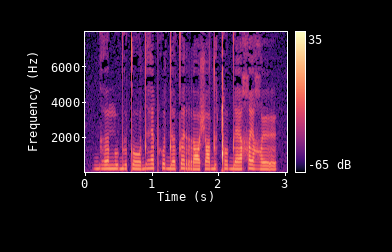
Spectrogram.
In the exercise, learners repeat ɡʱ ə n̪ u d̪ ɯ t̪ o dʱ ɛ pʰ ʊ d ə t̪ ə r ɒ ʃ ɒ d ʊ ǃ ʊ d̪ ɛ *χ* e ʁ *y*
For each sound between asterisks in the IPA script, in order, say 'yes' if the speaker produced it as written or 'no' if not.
yes, no

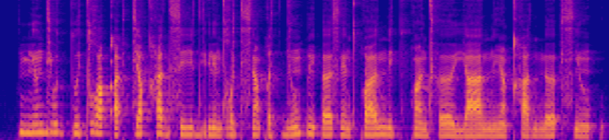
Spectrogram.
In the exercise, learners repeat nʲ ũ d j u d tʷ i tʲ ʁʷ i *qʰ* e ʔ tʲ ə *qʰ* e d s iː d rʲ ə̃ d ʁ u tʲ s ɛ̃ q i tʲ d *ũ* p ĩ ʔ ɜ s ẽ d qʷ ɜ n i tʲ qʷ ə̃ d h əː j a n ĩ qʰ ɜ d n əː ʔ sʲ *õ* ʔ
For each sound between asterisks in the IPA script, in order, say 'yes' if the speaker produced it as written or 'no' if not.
no, yes, yes, no

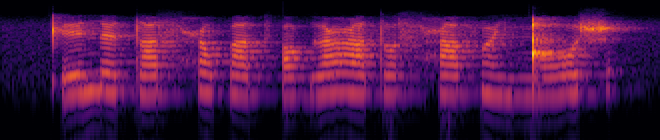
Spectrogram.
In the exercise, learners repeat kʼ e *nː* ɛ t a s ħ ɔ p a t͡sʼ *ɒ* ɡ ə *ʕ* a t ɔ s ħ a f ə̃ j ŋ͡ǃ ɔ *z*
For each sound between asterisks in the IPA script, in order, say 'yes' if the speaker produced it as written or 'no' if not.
no, yes, yes, no

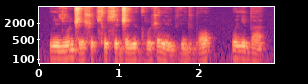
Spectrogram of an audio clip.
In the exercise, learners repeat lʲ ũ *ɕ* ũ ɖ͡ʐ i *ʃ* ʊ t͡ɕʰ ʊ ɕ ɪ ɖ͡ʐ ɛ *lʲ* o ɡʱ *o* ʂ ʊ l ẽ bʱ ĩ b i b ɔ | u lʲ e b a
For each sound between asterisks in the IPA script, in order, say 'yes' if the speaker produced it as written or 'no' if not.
no, no, yes, no

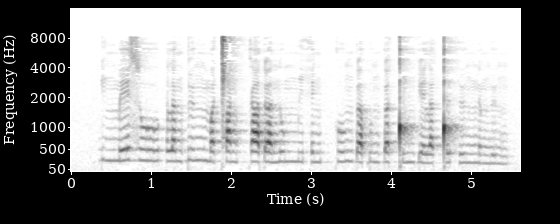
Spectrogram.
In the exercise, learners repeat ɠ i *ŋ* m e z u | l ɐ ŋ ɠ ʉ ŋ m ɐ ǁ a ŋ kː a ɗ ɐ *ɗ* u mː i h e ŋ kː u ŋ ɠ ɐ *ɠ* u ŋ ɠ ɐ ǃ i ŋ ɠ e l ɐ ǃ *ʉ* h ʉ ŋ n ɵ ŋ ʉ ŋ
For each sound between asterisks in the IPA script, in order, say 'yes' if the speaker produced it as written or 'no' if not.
yes, no, no, no

